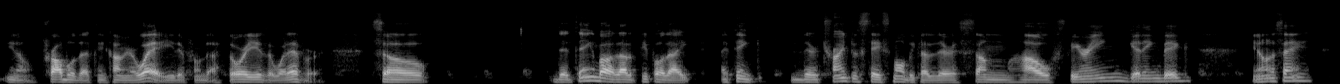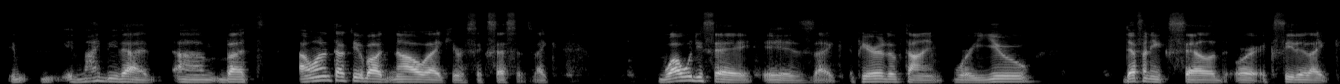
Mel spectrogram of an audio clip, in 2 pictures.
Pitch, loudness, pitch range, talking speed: 115 Hz, -27 LUFS, 105-135 Hz, 170 wpm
